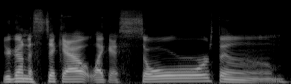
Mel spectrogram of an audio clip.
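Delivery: slow, stretched Southern drawl; Southern accent. Acted. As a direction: drag the words out, Southern style. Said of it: "That's also Southern speak".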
